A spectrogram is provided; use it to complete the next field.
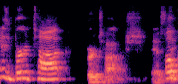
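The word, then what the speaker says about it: Bertoch: Bertosh. Oh, Bertosh, see? Bertosh.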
